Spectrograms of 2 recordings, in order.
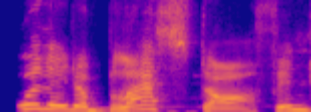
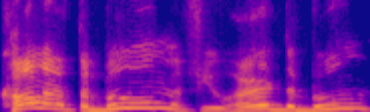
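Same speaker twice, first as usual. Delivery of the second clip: usual speaking voice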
